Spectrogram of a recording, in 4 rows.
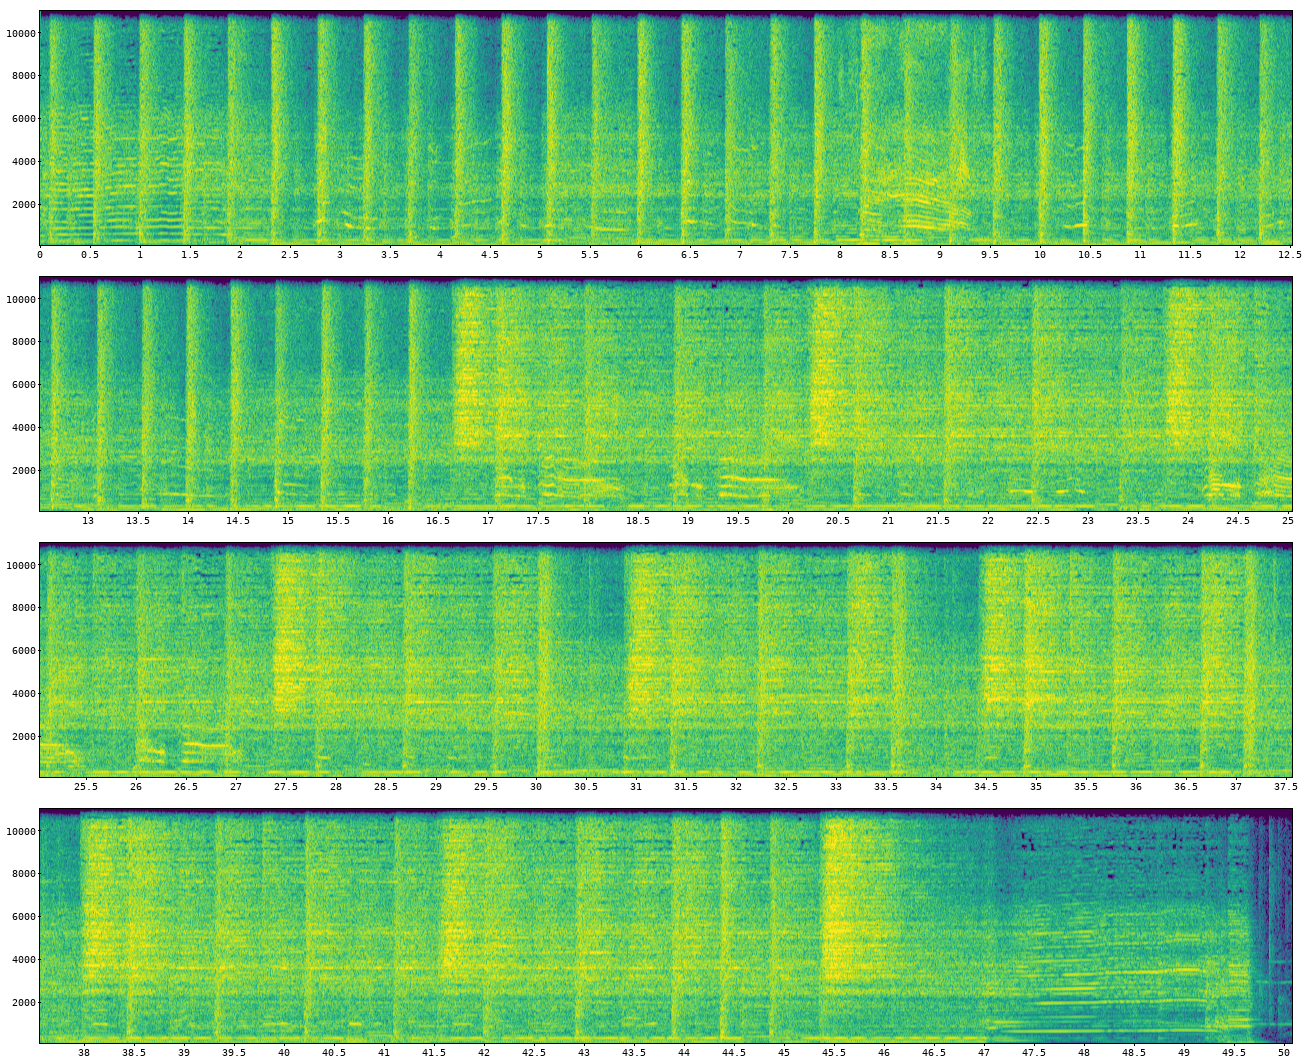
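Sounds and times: live rock band playing: 0:00.0 - 0:50.0.

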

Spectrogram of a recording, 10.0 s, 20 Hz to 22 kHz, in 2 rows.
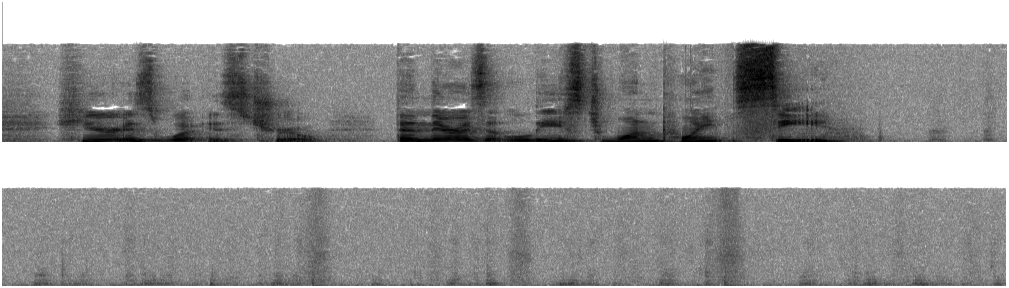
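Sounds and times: pen scratching on paper: 0:04.3 - 0:10.0.

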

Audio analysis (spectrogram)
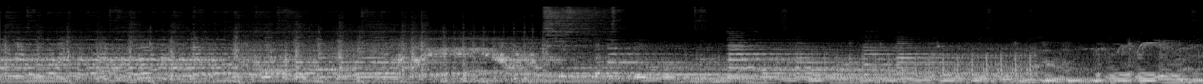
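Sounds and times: bass guitar: 0:00.0 - 0:12.0
drum kit: 0:00.0 - 0:12.0
electric guitar: 0:00.0 - 0:12.0
keyboards: 0:00.0 - 0:12.0.

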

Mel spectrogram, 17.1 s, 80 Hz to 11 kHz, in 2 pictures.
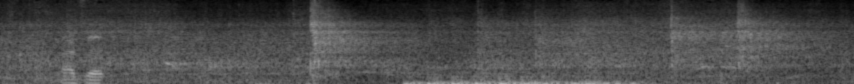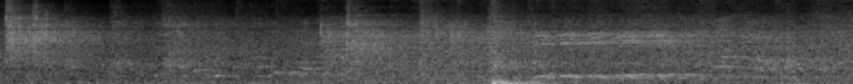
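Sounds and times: hockey stick striking puck: 0:03.0 - 0:09.8, 0:11.7 - 0:13.9.

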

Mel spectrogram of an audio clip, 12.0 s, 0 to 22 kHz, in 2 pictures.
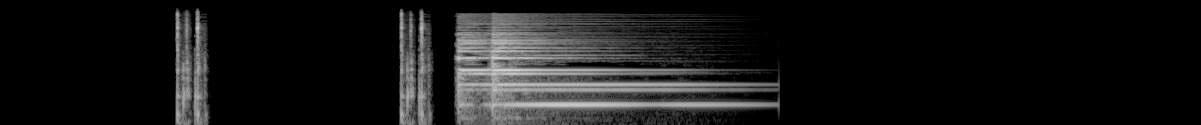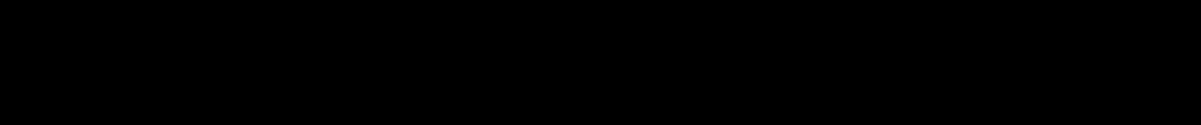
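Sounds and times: mouse clicks: 0:00.9 - 0:01.1, 0:02.0 - 0:02.2
notification bell ding: 0:02.3 - 0:03.9.

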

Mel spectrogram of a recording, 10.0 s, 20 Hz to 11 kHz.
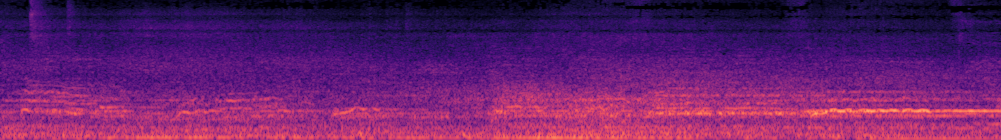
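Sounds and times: people singing held notes: 0:00.0 - 0:10.0.

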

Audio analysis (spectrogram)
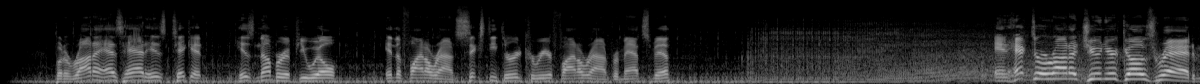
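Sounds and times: racing motorcycles accelerating: 0:05.9 - 0:12.0.

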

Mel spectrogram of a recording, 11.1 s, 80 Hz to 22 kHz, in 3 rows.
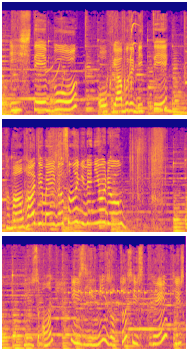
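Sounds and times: background music: 0:00.0 - 0:11.0
crunching potato chip: 0:06.2 - 0:07.2.

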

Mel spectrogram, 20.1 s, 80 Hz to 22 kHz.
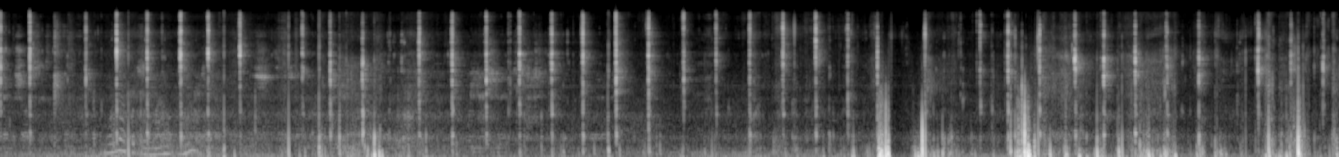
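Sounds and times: loud open-mouthed chewing: 0:00.0 - 0:13.0, 0:13.8 - 0:20.0.

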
